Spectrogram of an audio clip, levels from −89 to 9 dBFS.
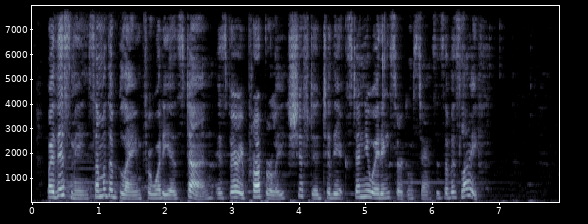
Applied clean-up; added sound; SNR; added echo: classical method WPE with log-MMSE.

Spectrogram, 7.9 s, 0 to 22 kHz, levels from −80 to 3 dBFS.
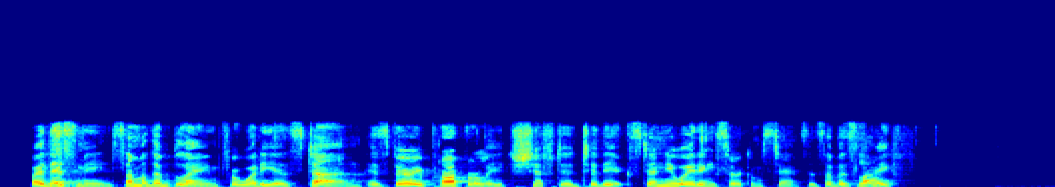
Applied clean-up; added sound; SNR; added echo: neural mask model DeepFilterNet 3.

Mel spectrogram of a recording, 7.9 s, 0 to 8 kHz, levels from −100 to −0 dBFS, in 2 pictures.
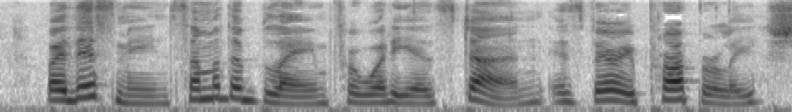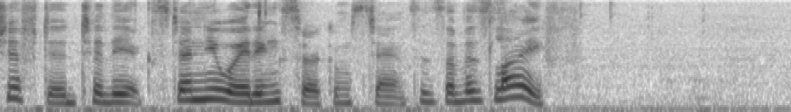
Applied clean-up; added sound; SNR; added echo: none; none; none; none.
